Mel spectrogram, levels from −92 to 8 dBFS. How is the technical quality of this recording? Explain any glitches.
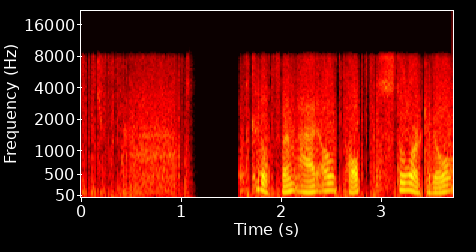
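The quality is poor, with two faults on a speech recording that has passed through a call codec limiting the top end to about 8 kHz.

Stuck bit, throughout: one data bit is likely held at a fixed value by a faulty line or converter, pushing about half the samples off by that bit's weight. The speech carries added distortion, and the pauses fill with noise instead of going quiet.

Long network dropout, from 1.07 to 1.62 s: likely no packets reached the receiver for about 0.52 s. Concealment stretched the last sound into a fading buzz or hiss, leaving roughly 0.43 s of near silence. The speech then resumes with that stretch permanently missing.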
